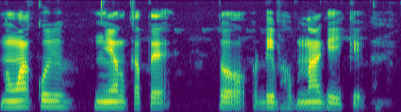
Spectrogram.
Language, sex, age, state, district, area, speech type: Santali, male, 18-30, Jharkhand, Pakur, rural, spontaneous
